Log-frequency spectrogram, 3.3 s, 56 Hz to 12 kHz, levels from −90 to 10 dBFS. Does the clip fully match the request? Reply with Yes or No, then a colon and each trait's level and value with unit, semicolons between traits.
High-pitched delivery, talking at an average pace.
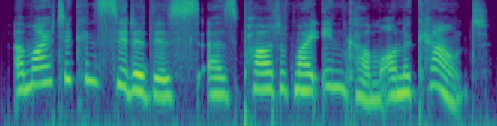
No: very high, 255 Hz; fast, 215 wpm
